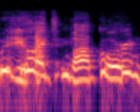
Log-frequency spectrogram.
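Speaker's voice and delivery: put-on loud, very high, squeaky, cracking teen voice. Teasing a co-host about going through puberty, doing the Simpsons movie-theater guy voice. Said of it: "like the movie theater guy from Simpsons".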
